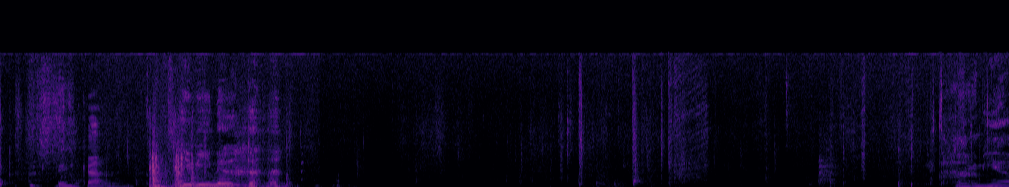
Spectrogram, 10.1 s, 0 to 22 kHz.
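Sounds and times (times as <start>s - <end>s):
soft rustle: 0.0s - 1.5s, 3.6s - 9.6s
footsteps on hard floor: 5.1s - 9.3s.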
